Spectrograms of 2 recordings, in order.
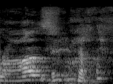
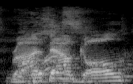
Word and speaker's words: Ra's al Ghul: You mean it's not Roz? Ra's al Ghul.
